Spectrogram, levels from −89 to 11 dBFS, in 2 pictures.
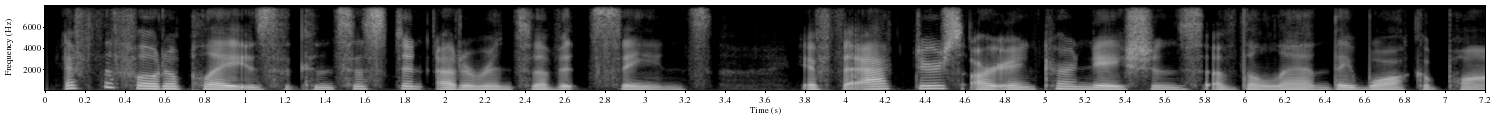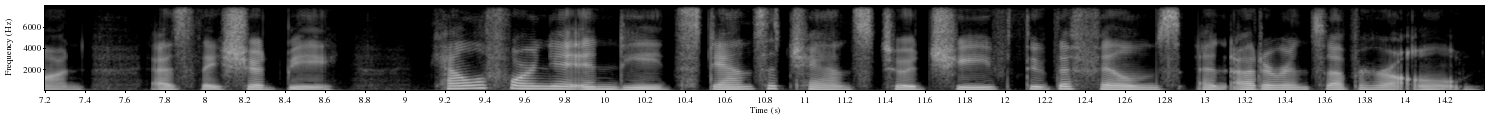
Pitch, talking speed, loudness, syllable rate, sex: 180 Hz, 165 wpm, -20 LUFS, 5.0 syllables/s, female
